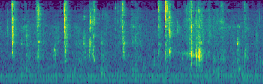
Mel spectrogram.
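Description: Close-up mouth sounds of eating: irregular wet clicks and lip smacks from chewing, with a quick cluster about three to four seconds in, over a low steady hum.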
